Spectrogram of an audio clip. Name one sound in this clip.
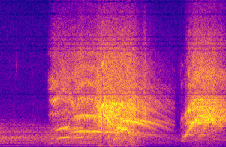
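A man shouts fiercely.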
